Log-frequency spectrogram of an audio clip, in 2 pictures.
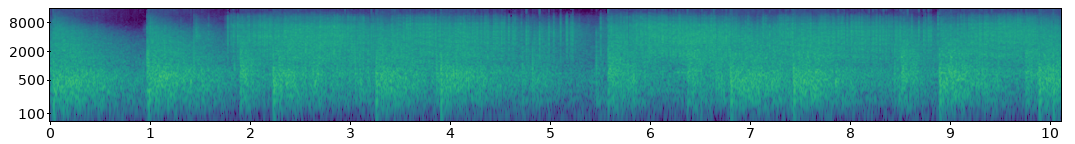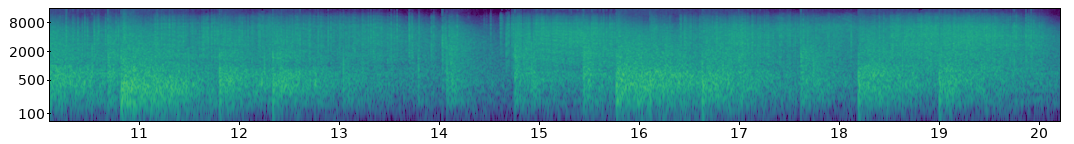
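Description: New Year's Eve fireworks: a dense, continuous barrage of firecrackers and rocket bursts, with sudden loud bangs every second or two over a constant crackle.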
